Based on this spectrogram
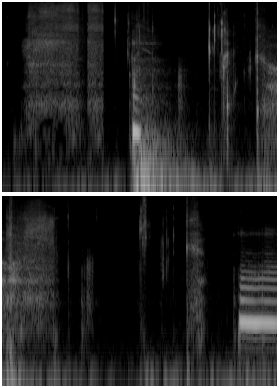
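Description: Crunching and chewing of an original-flavour snack: one sharp crunchy bite, then softer chewing and breathy mouth sounds, all quiet.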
